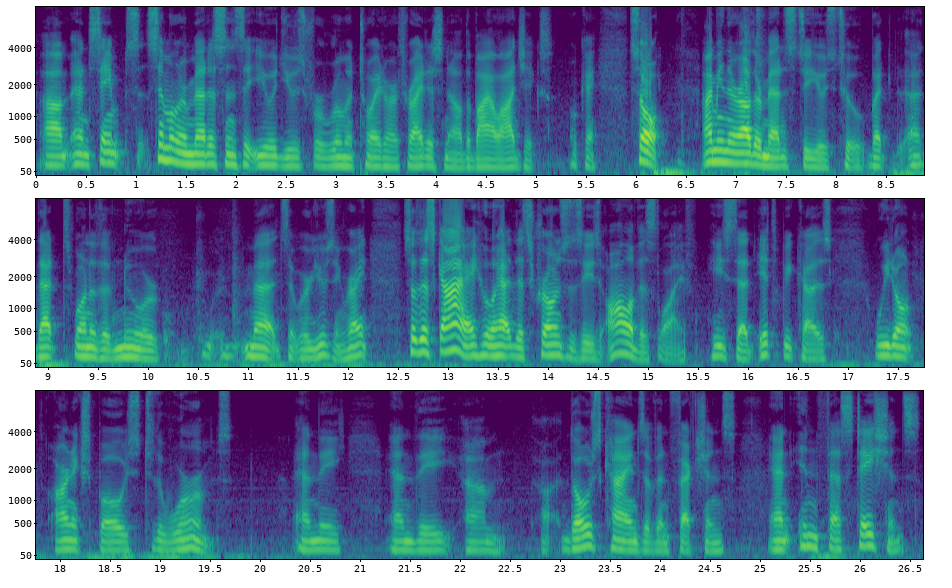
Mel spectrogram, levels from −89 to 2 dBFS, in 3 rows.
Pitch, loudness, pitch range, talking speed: 120 Hz, -22 LUFS, 105-130 Hz, 165 wpm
